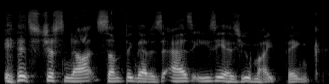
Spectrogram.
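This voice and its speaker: A man's voice: on the high side, normal speed, gravelly, no echo. Give me a man chatting loosely on his stream, full of fillers, in a dry, dead room. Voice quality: naturally loud voice. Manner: rambling, swearing, lots of fillers. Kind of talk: casual livestream chat. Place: room hung with soundproofing blankets. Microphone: streaming mic with gain turned low.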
